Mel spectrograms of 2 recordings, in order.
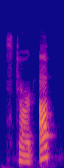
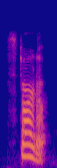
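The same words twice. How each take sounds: First: The stress falls on the second word. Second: The stress falls on the first word. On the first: It is an urgent action verb. The speaker calls it right. "emphasize the second word in the pairs" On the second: It sounds like a noun, not an action. The speaker calls it wrong. "If not, the actions will sound like"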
